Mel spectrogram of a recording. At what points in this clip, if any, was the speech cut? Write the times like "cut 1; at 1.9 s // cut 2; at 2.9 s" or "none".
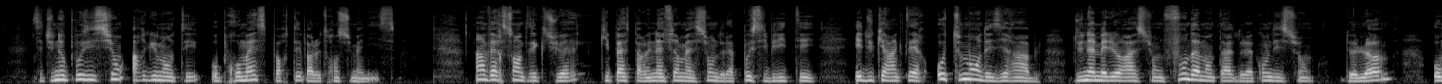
cut 1; at 4.6 s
